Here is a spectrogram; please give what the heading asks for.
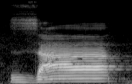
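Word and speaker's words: ز: রাল, রাল, র, র, জা। এই র হরফটা মোটা, এর জন্য র উচ্চারণের সময় মোটা করে র, র এটা মোটা হরফ। জা এটা শক্ত হরফ, জা শক্তভাবে, জা, র, জা।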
